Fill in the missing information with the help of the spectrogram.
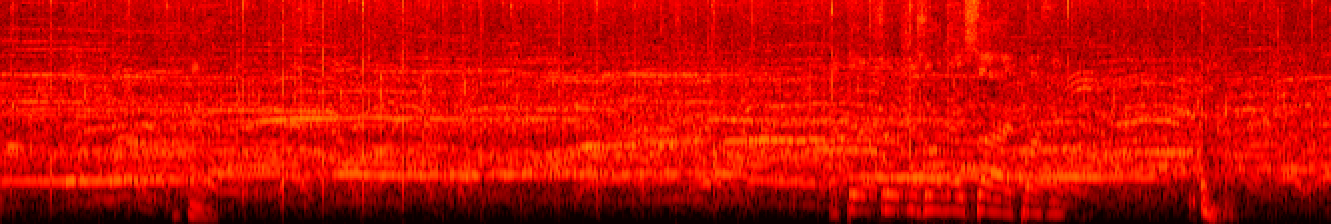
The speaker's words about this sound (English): Look at them, they're still clapping like this.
